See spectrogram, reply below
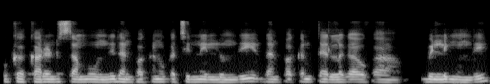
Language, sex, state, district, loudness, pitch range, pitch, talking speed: Telugu, male, Andhra Pradesh, Sri Satya Sai, -20 LUFS, 115-125 Hz, 120 Hz, 195 wpm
